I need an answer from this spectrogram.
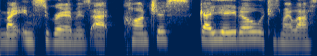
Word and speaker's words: Calleiro: d-a-n-i and then c-a-l-l-e-i-r-o it's spelled like calero if you spell it like that and then my instagram is at conscious gallero which is my last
